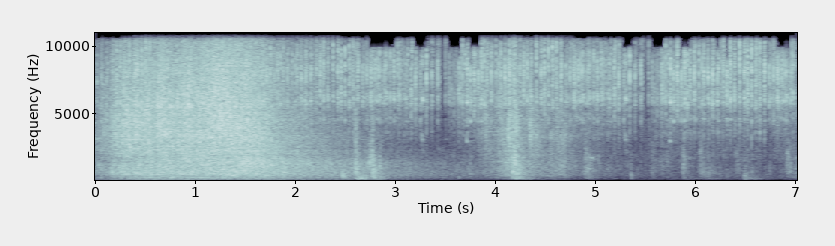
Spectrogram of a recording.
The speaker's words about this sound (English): Kersey steps over to a chain. He pulls it and a shutter slams down, blocking off the exit.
